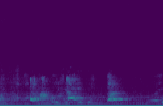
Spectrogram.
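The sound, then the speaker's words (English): A dog in a video, being punched in the face by a caged monkey, lets out three short, evenly spaced whimpering barks, high-pitched and whiny, heard at moderate volume over a faint background hum. “Alright, so right now we are watching a video of a caged monkey punching a dog in the face.”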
